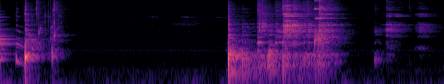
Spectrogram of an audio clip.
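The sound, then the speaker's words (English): A couple of sharp clinks of dishware, a pause, then a full cup of egg whites from eight large eggs glugs and splashes into a bowl for about a second and a half, followed by faint clatter. No talking. “We're going to pour it in the bowl.”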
